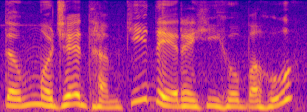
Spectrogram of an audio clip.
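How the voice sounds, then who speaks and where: A woman's voice: fairly low pitch, very animated, slow, slightly rough, heavily acted. A woman voicing a harsh, scornful older mother-in-law in a cartoon story. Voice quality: cutting, contemptuous. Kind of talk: cartoon voice acting.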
